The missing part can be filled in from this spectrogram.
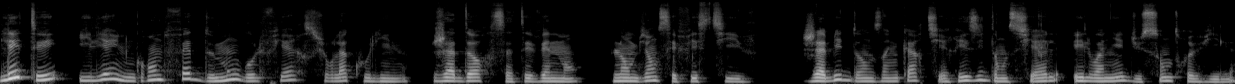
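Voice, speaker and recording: Very slowly, a woman speaks in a very deep, low voice with a dark, mellow tone and lively intonation on a very clean recording with a silent background. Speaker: French teacher. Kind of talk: scripted narration.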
